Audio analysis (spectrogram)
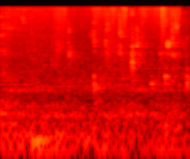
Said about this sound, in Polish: I teraz może przeleję tę wodę z powrotem tak. tu, tylko najpierw e, doleję też do szklanki.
